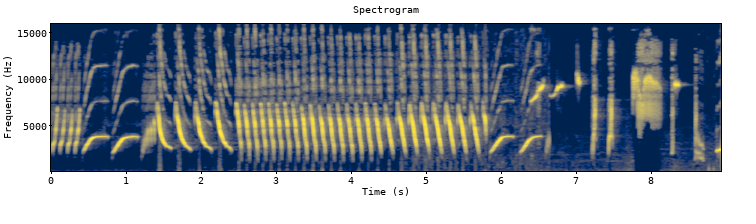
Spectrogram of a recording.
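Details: A bird from a masteran training song: a rapid series of sharp, falling whistled sweeps that speed up into a dense run, then scattered high notes and chirps.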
